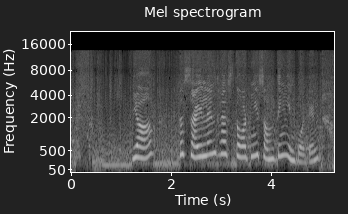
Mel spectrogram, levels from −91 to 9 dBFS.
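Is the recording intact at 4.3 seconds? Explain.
No. At 4.3 seconds, as throughout the clip, the speech carries a grainy, signal-following distortion from low bit depth without dither. This likely comes from truncation to about 5 bits, leaving error only about 15 dB below the speech, so quiet passages turn gritty.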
